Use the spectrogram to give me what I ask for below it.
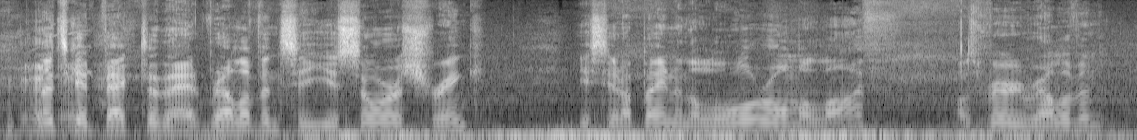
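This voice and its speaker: Over noticeable background noise, a man with an Australian accent talks at a very fast pace. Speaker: podcast host. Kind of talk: street interview. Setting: outdoors.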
